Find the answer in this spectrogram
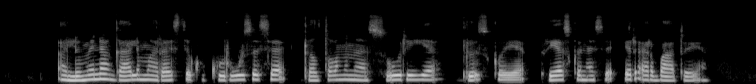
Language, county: Lithuanian, Telšiai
